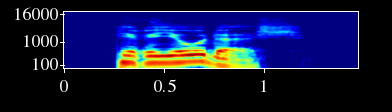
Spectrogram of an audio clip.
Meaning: periodic (all senses)
- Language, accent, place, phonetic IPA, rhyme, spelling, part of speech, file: German, Germany, Berlin, [peˈʁi̯oːdɪʃ], -oːdɪʃ, periodisch, adjective, De-periodisch.ogg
